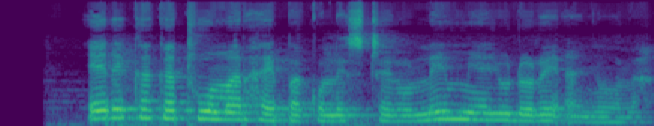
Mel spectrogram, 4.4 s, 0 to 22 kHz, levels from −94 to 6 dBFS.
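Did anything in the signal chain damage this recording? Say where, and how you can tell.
Yes. Throughout, the speech sounds grainy and rough, bands noise-filled up to 20.1 kHz: likely Opus compression at the codec stage, CELT mode, fitting 24 kbps.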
